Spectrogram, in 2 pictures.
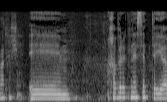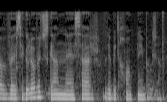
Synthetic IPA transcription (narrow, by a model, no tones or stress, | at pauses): aʃʔem | χaveɾakneset̪ejavesiɡalovit͡ʃsɡanesaɾlebit̪ḁχontnimbaɡʃa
